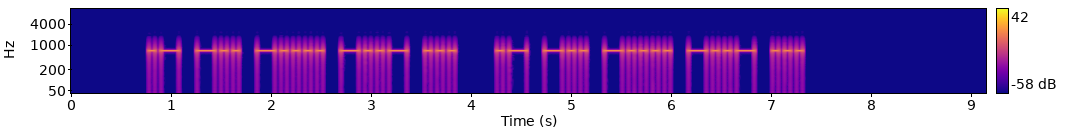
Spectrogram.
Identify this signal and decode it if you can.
Morse code, heard as a keyed tone, about 20 wpm, 700 Hz. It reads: AD6XS AD6XS
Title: USA Call Signs Repeated 2x 20wpm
